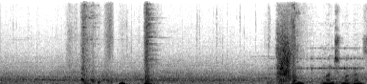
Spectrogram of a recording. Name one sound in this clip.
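A magic blast crackles and bursts with a whoosh.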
